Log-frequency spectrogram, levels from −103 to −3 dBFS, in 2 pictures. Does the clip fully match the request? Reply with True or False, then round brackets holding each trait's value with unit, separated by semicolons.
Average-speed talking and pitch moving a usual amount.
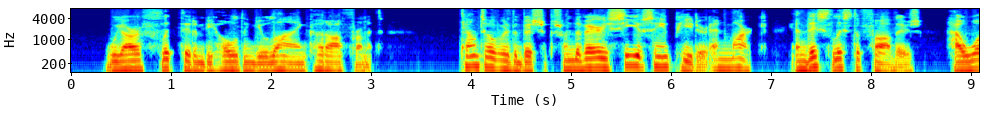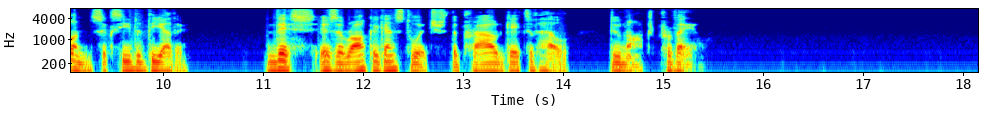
True (160 wpm; 3.4 semitones)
